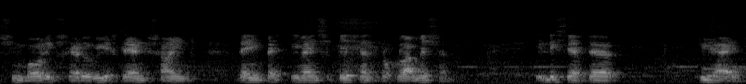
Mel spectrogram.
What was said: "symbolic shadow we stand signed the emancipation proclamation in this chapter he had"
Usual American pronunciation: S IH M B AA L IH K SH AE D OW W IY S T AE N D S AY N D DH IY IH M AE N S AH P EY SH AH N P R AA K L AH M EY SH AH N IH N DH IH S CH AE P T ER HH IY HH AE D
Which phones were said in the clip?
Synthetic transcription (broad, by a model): S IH M B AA L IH K S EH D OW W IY S T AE N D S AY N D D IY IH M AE N S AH P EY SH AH N P R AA K L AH M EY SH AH N IH N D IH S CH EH T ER HH IY HH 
